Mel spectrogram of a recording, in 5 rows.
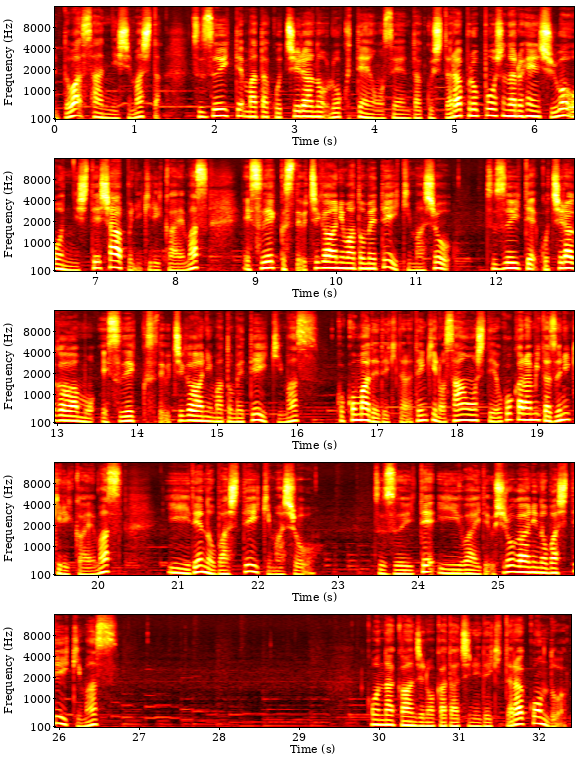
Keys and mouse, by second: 0.9 middle click, 2.0 middle click, 2.6 click, 4.2 shift+middle click, 4.8 click, 5.3-7.8 drag, 8.6 s, 8.8 s, 9.2 x, 12.4 click, 13.5 s, 13.8 x, 17.6 KP_3, 18.8 shift+middle click, 20.8 e, 23.4 click, 24.2 e, 24.5 y, 27.0 click, 27.5-29.6 middle drag, 30.7 middle click, 32.0 middle click.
